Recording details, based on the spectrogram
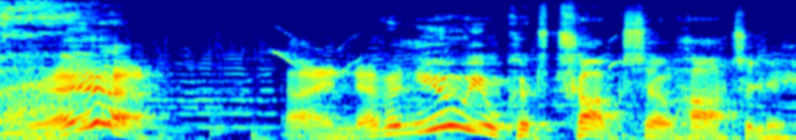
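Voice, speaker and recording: Over clear music in the background, a man uses a put-on character voice at a fairly slow pace. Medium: audio drama. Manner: booming and gullible.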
